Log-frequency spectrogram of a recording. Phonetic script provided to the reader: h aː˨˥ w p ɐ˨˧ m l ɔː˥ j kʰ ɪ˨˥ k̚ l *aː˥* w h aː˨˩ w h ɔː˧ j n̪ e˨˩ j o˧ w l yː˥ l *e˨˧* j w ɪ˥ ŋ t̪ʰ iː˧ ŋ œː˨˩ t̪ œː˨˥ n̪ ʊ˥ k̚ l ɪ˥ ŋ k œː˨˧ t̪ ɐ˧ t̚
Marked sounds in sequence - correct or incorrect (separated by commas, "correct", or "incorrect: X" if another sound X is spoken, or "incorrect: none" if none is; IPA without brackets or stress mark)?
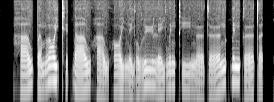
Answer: incorrect: aː˨˧, correct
